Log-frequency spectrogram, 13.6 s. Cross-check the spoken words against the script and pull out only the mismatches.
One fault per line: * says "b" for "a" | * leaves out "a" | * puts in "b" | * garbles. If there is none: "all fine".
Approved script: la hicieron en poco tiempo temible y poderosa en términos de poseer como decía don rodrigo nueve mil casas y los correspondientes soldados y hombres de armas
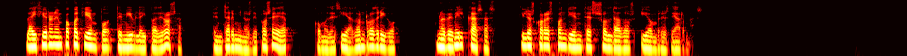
all fine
